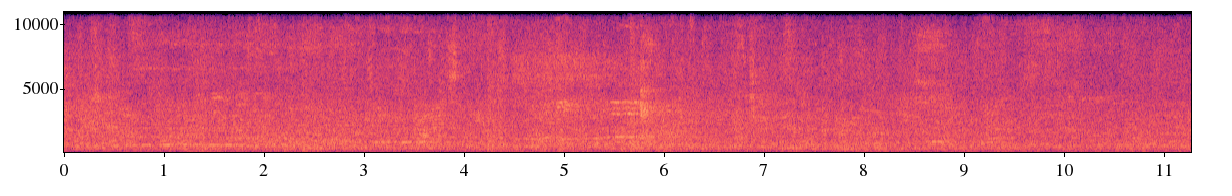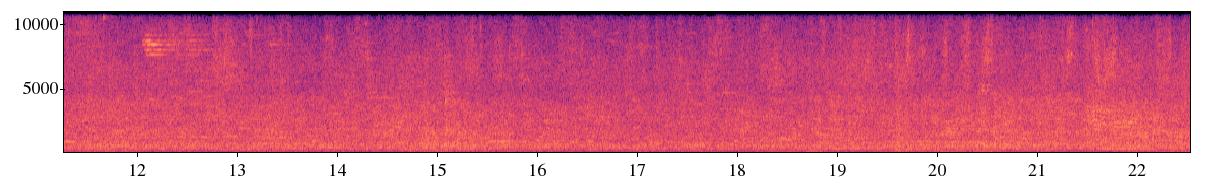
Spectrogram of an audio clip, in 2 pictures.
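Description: A band plays music in a large hall.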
